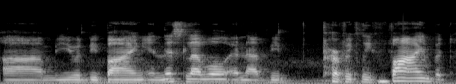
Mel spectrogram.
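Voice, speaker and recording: A man giving casual crypto market commentary like a crypto bro, speaking in a hesitant, halting way. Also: fairly low pitch, steady tone, fairly bright tone, muffled recording. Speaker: crypto analyst guest.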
